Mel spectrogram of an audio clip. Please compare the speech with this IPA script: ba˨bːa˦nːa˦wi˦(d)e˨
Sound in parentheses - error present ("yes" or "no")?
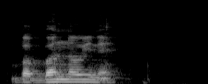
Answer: yes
